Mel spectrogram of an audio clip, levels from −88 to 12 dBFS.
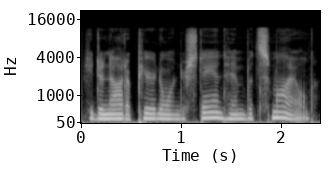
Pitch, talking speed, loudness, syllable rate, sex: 170 Hz, 225 wpm, -15 LUFS, 5.8 syllables/s, female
